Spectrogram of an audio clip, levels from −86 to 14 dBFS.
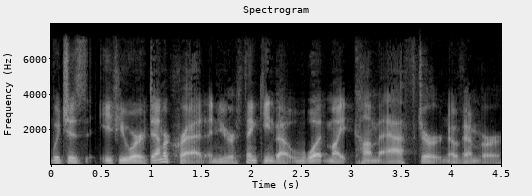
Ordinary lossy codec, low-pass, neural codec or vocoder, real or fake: AAC, 48 kbps; 7.2 kHz; codec, 16 kHz, 0.8 kbps, ZipCodec; fake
